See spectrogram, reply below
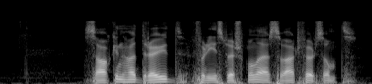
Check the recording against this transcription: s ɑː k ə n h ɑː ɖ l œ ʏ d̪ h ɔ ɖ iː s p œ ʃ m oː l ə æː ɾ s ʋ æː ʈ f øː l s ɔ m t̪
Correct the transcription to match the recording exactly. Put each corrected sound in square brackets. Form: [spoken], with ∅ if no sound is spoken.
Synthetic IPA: s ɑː k ə n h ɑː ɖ [ɾ] œ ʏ d̪ [f] ɔ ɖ iː s p œ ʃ m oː l ə æː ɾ s ʋ æː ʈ f øː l s ɔ m t̪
